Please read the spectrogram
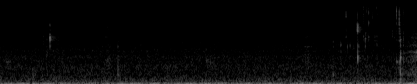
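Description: Faint computer keyboard keystrokes over low room hiss: a couple of isolated key clicks early on, then a quick run of clicks near the end.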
